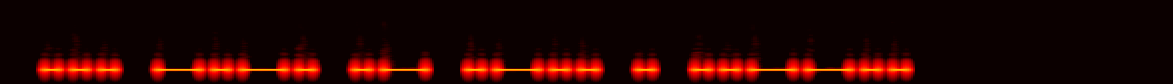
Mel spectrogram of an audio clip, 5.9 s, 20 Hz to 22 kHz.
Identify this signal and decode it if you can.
Morse code, heard as a keyed tone, about 17 wpm, 700 Hz. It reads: SCALE?
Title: Sentences from Top 1000 Words - Review Part 5 - 17wpm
